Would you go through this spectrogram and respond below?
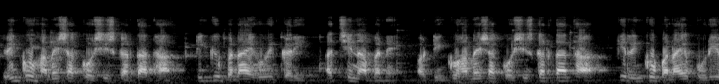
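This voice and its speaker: A male storyteller delivers scripted cartoon narration in a very bright, sharp voice. His pitch sits in the middle range, and he retells events like a storybook. Light music plays underneath. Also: low-quality recording.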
